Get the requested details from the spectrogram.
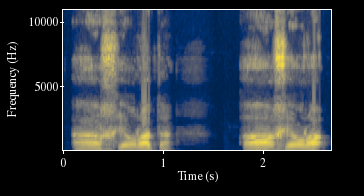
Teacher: لل آ کھڑا زبر ہے، ایک الف کی مقدار اس کو کھینچیں گے۔ آخرت آخرہ را کو پر پڑھیں گے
